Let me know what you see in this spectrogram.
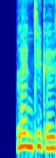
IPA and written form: lɛnˈtaɪɡoʊ (lentigo)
